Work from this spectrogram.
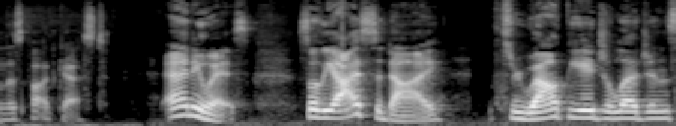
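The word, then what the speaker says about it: Aes Sedai: name yet all right these are isadai is that how you say it that's how i say it okay because you look at it and it doesn't sound like it looks a e s and then s-e-d-a-i so i sudden so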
